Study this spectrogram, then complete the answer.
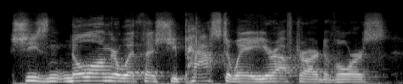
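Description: A man speaks with an American accent and a fairly high pitch. His intonation is lively. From US Pacific Northwest, Oregon. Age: 40s. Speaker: real estate investor and business coach. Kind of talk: casual interview conversation.

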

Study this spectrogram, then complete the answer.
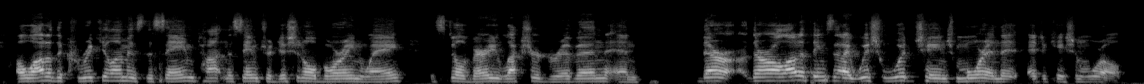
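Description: A normal speaking voice from a man, fairly high-pitched for a man, at a moderate pace with fairly even intonation. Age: 40s. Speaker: fifth grade teacher. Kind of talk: casual interview.

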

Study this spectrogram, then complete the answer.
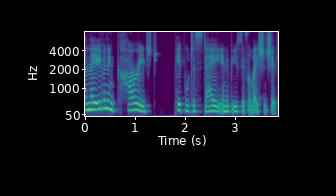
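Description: A woman speaks in an Australian accent with a fairly high pitch. Her pace is moderate against a quiet background. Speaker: spiritual mentor and tarot reader. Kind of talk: casual interview conversation.

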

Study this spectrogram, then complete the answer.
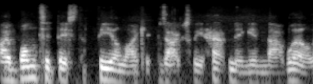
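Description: A man with a Welsh accent, fairly even intonation and a dry, close sound with no echo. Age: 30s. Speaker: film director. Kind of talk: interview.

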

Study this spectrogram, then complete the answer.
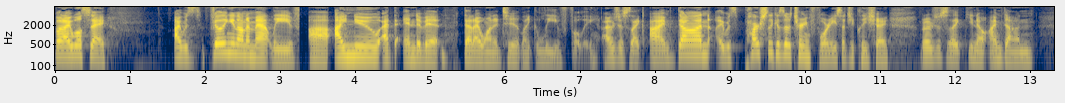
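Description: On a very clean recording with a silent background, a woman with a Canadian accent talks at a moderate pace in a medium pitch, her bright, sharp tone showing lively intonation and big swings in loudness. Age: 40s. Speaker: journalist and filmmaker. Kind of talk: casual interview.

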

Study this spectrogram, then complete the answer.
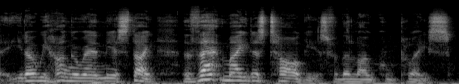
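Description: With noticeable background noise behind him, a man talks at a moderate pace, his pitch swinging very widely. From South East London (Woolwich). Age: 50s. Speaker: author and former offender. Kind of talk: interview, personal life story. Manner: repetitive, stumbling starts.

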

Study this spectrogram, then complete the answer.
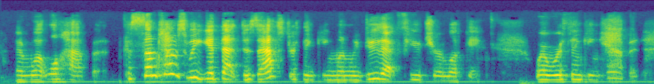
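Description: A woman speaks in an animated tone with very wide pitch swings. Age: 60s. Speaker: unschooling advocate and parent coach. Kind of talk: casual interview. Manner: animated, laughs often.

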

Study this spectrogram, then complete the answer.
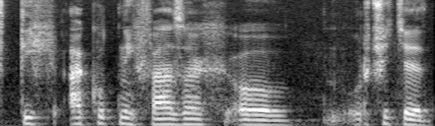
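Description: Here a man speaks with a dark, mellow tone. His pace is fairly slow. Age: 20s. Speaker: medical student and back pain patient. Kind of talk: interview. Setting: studio. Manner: halting.

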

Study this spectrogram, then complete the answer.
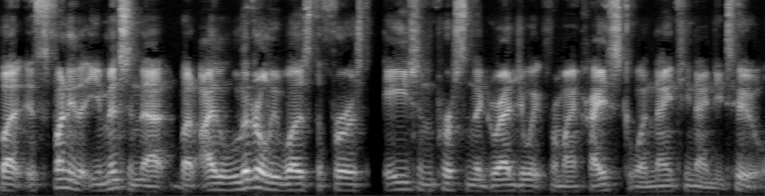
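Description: With an American accent and a plain, everyday voice, a man of medium pitch talks fairly quickly with lively intonation. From Kansas. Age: 50s. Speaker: business owner, sales consultant. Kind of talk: interview.

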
